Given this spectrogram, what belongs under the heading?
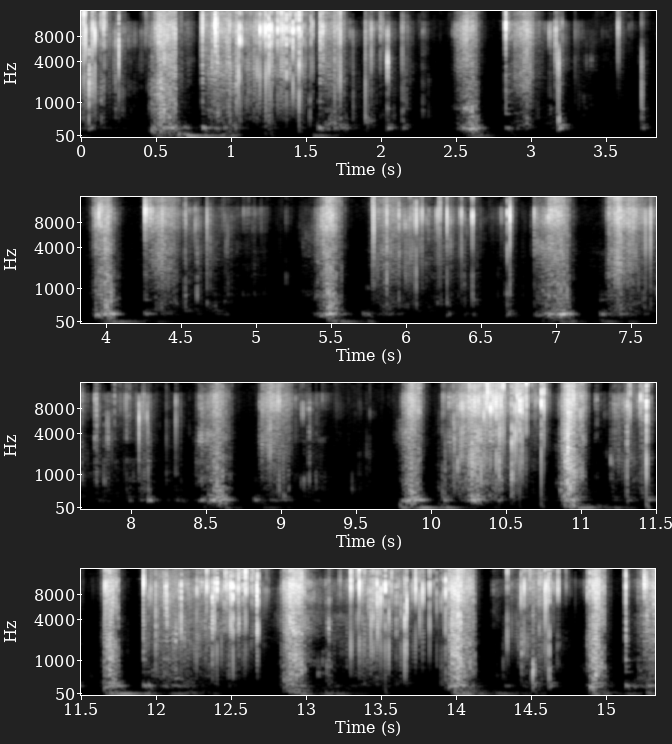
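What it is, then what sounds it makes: Snow slime. A soft, solid, hand-sized white snow slime with a flaky snow texture is pressed flat with fingertips and long nails, then squeezed between the fists. It gives off bursts of dense, bright crunching and crackling, separated by brief quiet gaps.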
